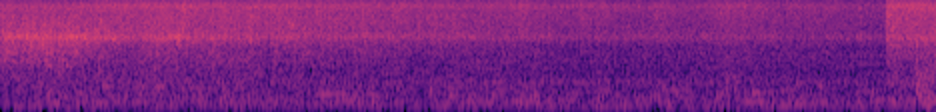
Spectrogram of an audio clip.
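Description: Blended chilli, shallot and garlic spice paste with tomato and kaffir lime leaves sizzling as it sautés in oil in a wok: a steady hiss that slowly fades, then jumps louder suddenly near the end.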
